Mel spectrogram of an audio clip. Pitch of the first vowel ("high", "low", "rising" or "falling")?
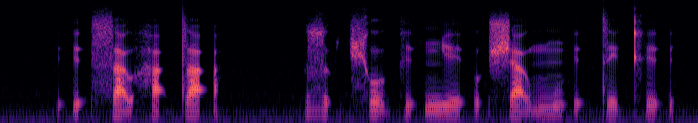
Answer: high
